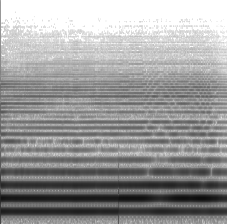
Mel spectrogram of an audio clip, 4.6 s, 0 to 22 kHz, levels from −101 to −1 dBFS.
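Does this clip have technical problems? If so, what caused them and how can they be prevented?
Yes. From 2.36 s to the end, the music has a doubled audio track: a full-band copy about 300 ms late and roughly 5 dB quieter, starting abruptly with no decay. It likely comes from a second, slower capture path or an out-of-step edit. Route only one capture path to the mix and check edits for overlapping copies.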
